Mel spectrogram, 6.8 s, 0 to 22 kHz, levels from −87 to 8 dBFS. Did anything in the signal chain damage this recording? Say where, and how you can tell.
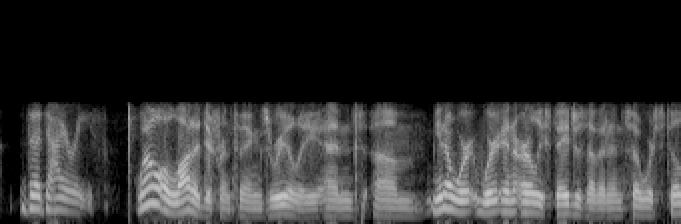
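Yes. At the codec stage, the Bluetooth CVSD headset codec squeezed the whole clip through a narrowband link, which fits 64 kbps CVSD. The speech stays between 250 Hz and 3.4 kHz, s sounds turn scratchy, loud bright sounds distort, and a granular hiss sits underneath.

On the wireless link, a Bluetooth headset packet was repeated at 3.62 s. Lost voice data was replaced by re-decoding the previous packet's bits for about 7.5 ms, which fits two lost packets. The result is a brief buzzy tick rather than a sustained tone.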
